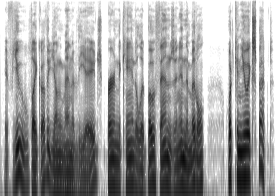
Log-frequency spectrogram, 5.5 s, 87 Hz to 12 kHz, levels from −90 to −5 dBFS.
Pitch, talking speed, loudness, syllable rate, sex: 105 Hz, 250 wpm, -18 LUFS, 5.9 syllables/s, male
